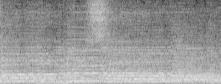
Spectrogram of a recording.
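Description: Small group of young singers, women and a boy, singing a Christian hymn in Romanian with accordion accompaniment, holding sustained notes in harmony.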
